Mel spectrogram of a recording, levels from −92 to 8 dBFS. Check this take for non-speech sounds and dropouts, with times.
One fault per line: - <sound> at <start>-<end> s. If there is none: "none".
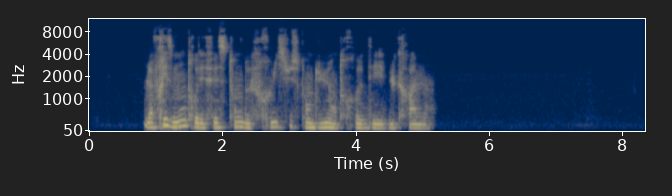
none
